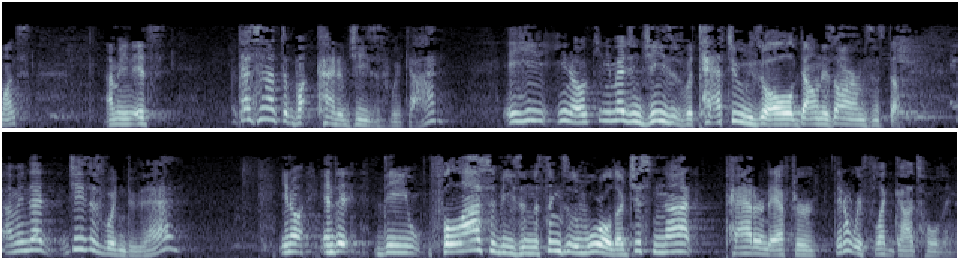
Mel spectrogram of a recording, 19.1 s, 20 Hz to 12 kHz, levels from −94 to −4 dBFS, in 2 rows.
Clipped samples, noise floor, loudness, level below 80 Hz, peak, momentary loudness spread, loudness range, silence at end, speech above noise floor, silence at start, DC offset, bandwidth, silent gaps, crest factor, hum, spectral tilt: under 0.1%; -61 dBFS; -24 LUFS; -70 dBFS; -4 dBFS; 17 LU; 9 LU; 0.05 s; 37 dB; 0 s; under 0.1%; 6.4 kHz; none; 20 dB; none; -6.5 dB/octave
